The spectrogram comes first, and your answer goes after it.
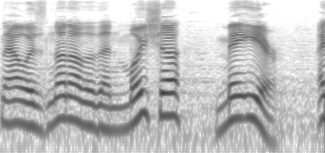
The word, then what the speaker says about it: Moshe Mayer: My guest now is none other than Moshe Meir.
